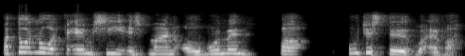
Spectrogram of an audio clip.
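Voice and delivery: ordinary talk, nothing marked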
